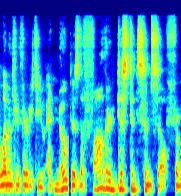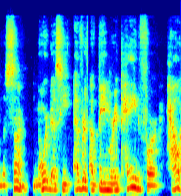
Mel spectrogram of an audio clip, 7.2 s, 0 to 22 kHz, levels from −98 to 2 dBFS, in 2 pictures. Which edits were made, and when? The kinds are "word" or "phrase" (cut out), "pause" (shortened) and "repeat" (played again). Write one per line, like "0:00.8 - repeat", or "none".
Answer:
0:01.4 - word
0:04.2 - pause
0:05.4 - word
